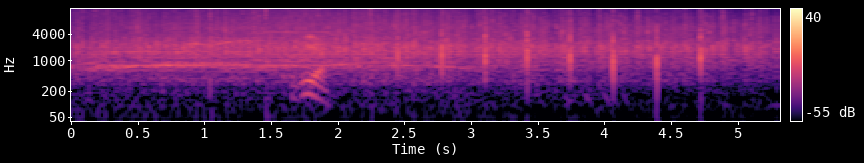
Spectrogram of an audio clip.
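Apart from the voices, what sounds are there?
applause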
